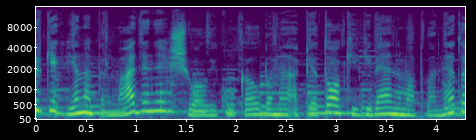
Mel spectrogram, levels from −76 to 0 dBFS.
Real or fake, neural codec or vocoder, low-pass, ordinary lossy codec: real; none; 14.4 kHz; MP3, 64 kbps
